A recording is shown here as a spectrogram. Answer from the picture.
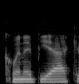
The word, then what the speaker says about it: Quinnipiac: And the first thing that popped up to me is Quinnipiac. Quinnipiac, is that how you say it? – Oh.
